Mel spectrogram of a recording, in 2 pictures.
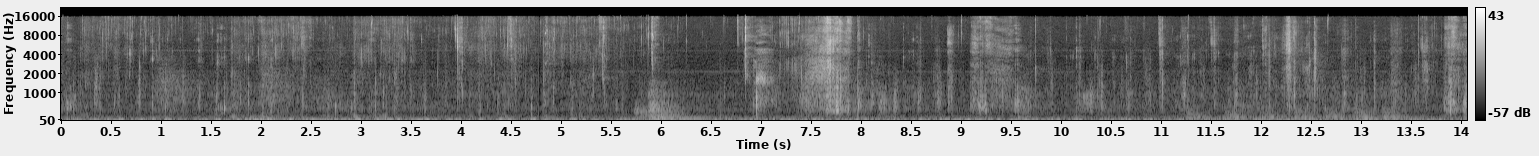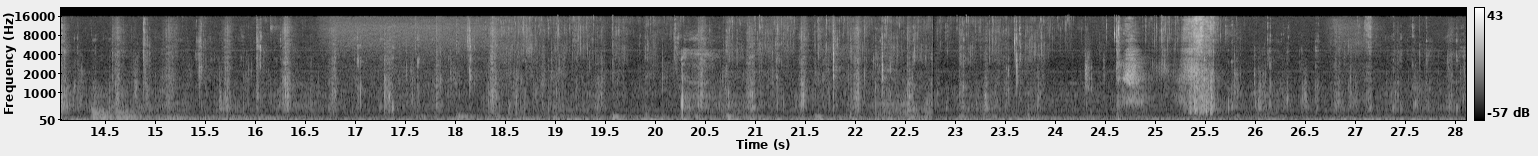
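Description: Close-miked chewing of chicken curry and rice: steady wet mouth noises with many small clicks and lip smacks, and a few louder wet mouth sounds about a quarter of the way in and again near the end.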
